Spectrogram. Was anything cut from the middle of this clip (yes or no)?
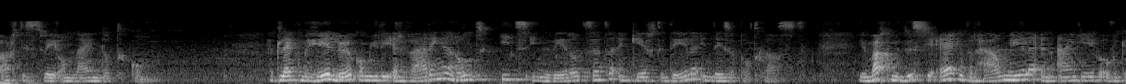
no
